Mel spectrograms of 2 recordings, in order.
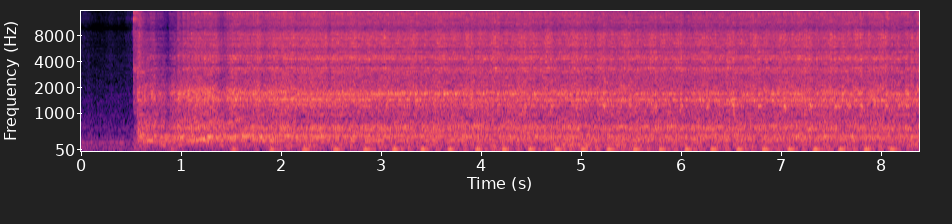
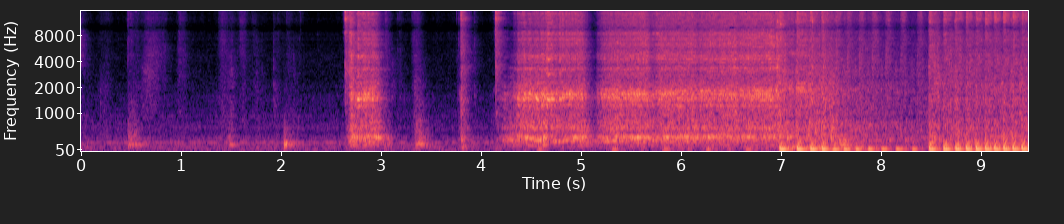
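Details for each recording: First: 1958 Wisconsin AENLD engine, first start attempt in many years: starter cranks steadily about four turns a second with a rattle, never catches; lots of oil in the cylinder, probably flooded, re-choking; flooded engine cranking. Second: 1958 Wisconsin AENLD engine, revived, muffler fitted, fed from a fuel bottle: a few coughs and false starts, then a steady even popping beat with no misses, choke coming off; normal running.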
